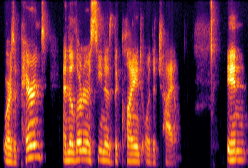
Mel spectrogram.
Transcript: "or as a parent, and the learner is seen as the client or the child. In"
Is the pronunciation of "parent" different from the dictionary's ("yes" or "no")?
no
